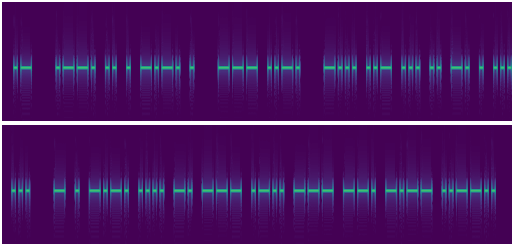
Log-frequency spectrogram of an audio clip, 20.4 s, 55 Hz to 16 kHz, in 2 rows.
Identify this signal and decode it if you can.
Morse code, heard as a keyed tone, about 17 wpm, 700 Hz. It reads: A PIECE OF BUSINESS TECHNOLOGY?
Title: Sentences from Top 1000 Words - Review Part 5 - 17wpm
